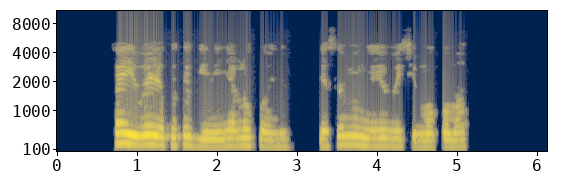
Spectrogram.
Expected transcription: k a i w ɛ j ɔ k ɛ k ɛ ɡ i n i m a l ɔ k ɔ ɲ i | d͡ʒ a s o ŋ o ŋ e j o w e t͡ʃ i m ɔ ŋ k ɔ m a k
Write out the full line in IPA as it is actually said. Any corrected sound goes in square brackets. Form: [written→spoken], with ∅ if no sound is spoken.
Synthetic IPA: k a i w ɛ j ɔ k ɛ k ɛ ɡ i n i [m→ɲ] a l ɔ k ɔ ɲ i | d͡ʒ a s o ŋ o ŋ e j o w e t͡ʃ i m ɔ [ŋ→∅] k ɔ m a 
